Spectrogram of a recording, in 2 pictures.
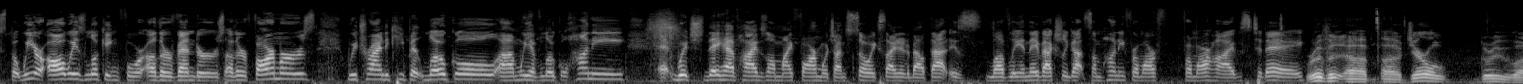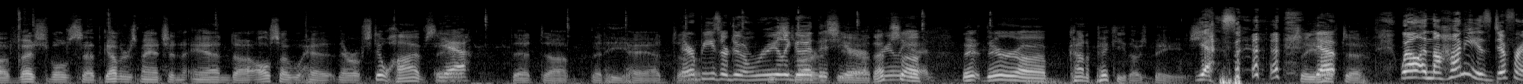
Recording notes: broadcasting live from The Downtown Rolesville Farmers Market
